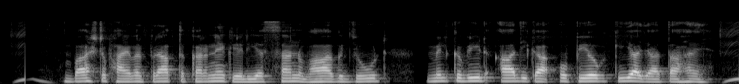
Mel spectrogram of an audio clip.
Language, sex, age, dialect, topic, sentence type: Hindi, male, 25-30, Awadhi Bundeli, agriculture, statement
